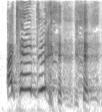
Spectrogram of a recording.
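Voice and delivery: high, loud, hammed-up I can't; mock panic. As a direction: wail it like a terrified newcomer. Retold first-job panic.

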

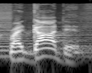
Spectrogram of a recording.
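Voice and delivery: usual speaking voice

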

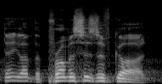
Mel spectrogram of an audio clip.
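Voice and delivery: ordinary talk

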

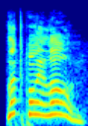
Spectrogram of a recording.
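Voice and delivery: high, loud heckle; voice from crowd. Acted. Bystander defending Ignatius to the policeman, calling out. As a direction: call out sharply over a crowd. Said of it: "a voice said from the crowd".

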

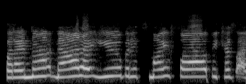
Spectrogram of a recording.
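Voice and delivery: high, pleading apology retold with a hint of tears; retold tearful pleading. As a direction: plead high and small, taking the blame. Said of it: "I was shaking and I was crying".

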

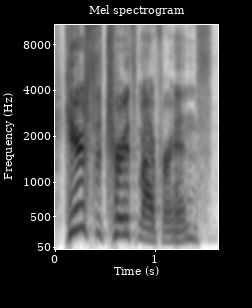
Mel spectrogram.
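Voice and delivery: high, loud preaching burst; emphatic proclamation. Real, not acted. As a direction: proclaim it to the congregation. Preacher proclaims the gospel truth.

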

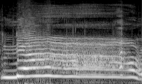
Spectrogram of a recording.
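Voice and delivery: long, high, loud wail of refusal; shouted protest. Real, not acted. Fan rejecting a slam on Rise of Skywalker, shouted protest. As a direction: shout it high and hold the vowel.

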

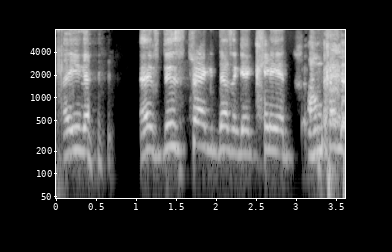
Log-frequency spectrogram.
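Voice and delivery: high, laughing pretend warning; laughing mock threat. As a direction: threaten through a laugh, playfully.

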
